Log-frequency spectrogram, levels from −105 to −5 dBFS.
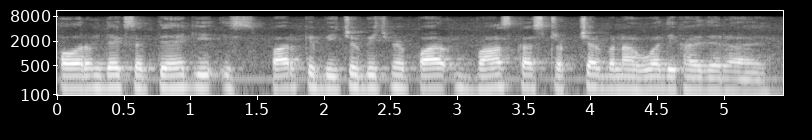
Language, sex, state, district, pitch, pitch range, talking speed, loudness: Hindi, male, Uttar Pradesh, Lucknow, 145 Hz, 140-150 Hz, 240 wpm, -15 LUFS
